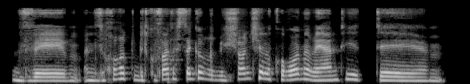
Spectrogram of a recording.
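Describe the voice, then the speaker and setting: At a fairly slow pace, a woman uses a normal speaking voice with ordinary pitch variation. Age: 30s. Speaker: podcast host and interviewer. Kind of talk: interview. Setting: online audio room.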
